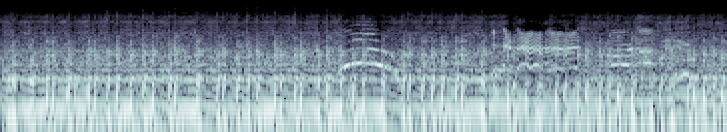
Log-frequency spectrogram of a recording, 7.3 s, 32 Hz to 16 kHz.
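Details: Arctic Cat F1000cc two-stroke EFI twin swapped into a Yamaha YFZ450, first start after fuel pressure cut from ~55 to ~45 psi, coils swapped back, new plugs, flooded cylinders cleared; fired on one pull, steady fast even popping. Normal idle.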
